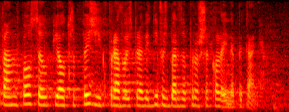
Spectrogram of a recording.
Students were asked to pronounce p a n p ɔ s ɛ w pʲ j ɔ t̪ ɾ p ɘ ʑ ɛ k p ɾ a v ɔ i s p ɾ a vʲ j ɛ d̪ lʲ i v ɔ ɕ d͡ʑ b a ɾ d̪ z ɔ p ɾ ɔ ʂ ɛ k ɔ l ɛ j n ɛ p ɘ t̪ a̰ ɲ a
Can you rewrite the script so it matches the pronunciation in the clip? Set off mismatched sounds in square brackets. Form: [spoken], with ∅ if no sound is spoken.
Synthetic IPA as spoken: p a n p ɔ s ɛ w pʲ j ɔ t̪ ɾ p ɘ ʑ [i] k p ɾ a v ɔ i s p ɾ a vʲ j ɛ d̪ lʲ i v ɔ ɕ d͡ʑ b a ɾ d̪ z ɔ p ɾ ɔ ʂ ɛ k ɔ l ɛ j n ɛ p ɘ t̪ a̰ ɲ a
